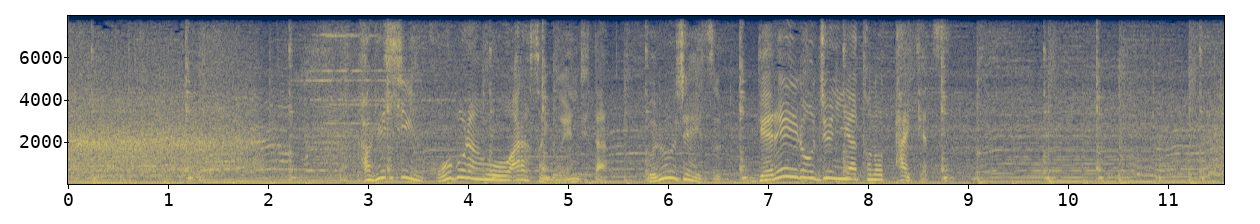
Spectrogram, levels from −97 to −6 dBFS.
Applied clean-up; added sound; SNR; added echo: none; Clock; 13 dB; none.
